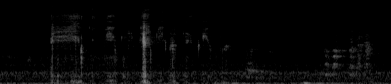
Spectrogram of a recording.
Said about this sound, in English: I'm going to go for a sommelier sip.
